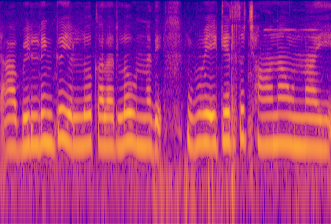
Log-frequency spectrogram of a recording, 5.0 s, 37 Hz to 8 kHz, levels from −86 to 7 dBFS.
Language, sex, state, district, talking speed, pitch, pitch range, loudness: Telugu, female, Andhra Pradesh, Anantapur, 110 wpm, 245 Hz, 235-255 Hz, -16 LUFS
